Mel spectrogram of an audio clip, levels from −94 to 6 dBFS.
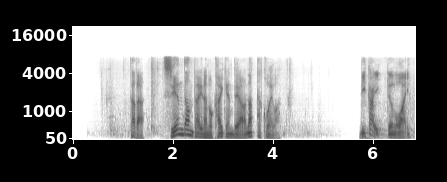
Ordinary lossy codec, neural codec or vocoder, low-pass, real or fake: none; codec, 16 kHz, 2 kbps, X-Codec, HuBERT features, trained on general audio; 7.2 kHz; fake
